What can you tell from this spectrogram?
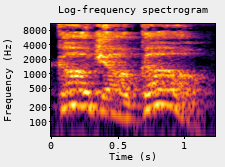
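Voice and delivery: high-pitched shout urging someone on; retold excited holler; urgent call. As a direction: imitate a surfer calling out across the waves. Retelling a surfer calling him on.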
